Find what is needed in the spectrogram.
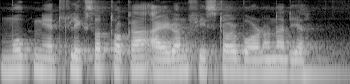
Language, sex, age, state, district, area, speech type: Assamese, male, 30-45, Assam, Biswanath, rural, read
